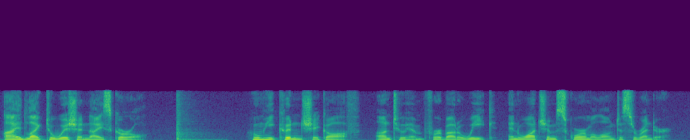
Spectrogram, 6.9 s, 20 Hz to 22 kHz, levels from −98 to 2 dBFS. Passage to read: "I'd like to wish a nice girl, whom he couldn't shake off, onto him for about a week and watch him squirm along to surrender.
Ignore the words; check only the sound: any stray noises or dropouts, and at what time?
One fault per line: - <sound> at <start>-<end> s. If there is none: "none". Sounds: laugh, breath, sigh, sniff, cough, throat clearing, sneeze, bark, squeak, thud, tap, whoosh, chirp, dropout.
- thud at 1.8-2.3 s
